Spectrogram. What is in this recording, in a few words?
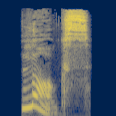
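"lox", British English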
